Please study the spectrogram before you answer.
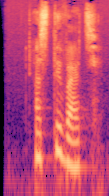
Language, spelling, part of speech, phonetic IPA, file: Russian, остывать, verb, [ɐstɨˈvatʲ], Ru-остывать.ogg
- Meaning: 1. to cool down (to become cooler in temperature) 2. to calm down, to chill out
